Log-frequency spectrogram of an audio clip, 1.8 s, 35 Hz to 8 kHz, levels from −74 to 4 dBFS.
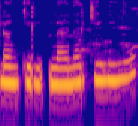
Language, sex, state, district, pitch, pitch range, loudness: Hindi, female, Bihar, Gopalganj, 230 Hz, 225-250 Hz, -17 LUFS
